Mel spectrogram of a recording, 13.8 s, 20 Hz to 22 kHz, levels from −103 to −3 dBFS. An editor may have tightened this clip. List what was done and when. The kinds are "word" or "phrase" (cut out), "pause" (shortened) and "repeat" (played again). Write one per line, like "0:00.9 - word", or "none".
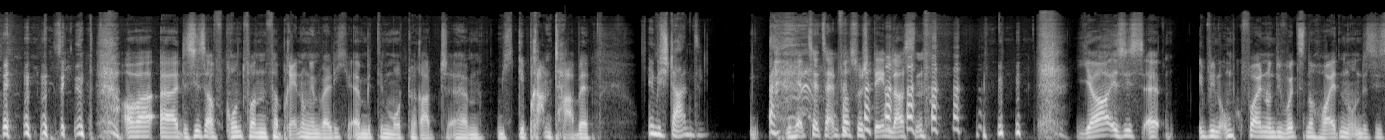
0:04.9 - pause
